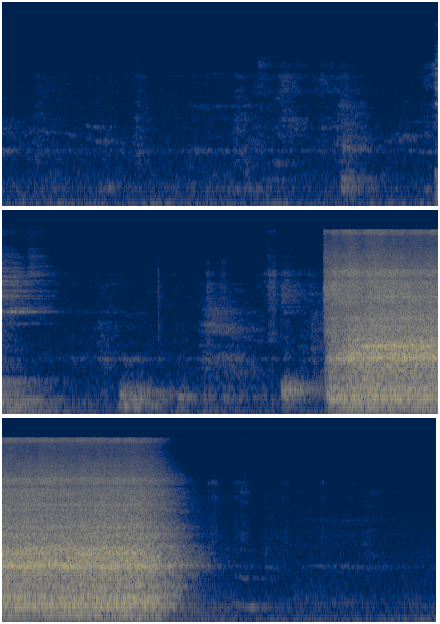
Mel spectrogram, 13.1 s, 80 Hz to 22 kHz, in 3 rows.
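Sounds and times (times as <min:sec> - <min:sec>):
faint handling sounds: 0:05.0 - 0:07.6, 0:10.8 - 0:13.0
appliance rushing noise: 0:07.6 - 0:10.8.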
